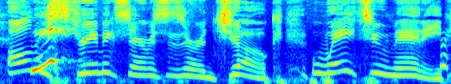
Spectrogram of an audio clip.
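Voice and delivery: mocking whiny complainer. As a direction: whine it like a petty online commenter. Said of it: "I'm gonna read it in his whiny voice".

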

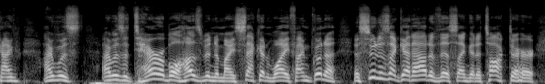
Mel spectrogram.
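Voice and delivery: lightly voiced remorseful thug; confessing bandit.

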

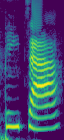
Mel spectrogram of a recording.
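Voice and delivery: loud, high British Peter; British accent. Acted. Co-host topping the other's Peter, loud British accent. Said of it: "say it in an accent".

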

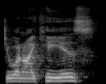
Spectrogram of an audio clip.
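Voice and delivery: loud, high-pitched mock-outraged question; mock scolding. Co-host riffing on the censored ending, loud mock scolding. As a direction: call it out like an exasperated scold.

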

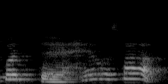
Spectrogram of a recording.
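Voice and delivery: slow, high frightened gasp of a question; voicing a scared colleague, drawn out and high; retold fright. Location manager sees dark shadow, slow frightened high cry.

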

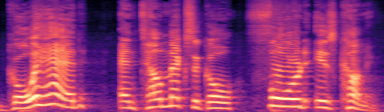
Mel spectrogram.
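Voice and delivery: loud, slow, drawn-out taunt; taunting call-out. Real, not acted. Calling out Ford on moving production, loud slow taunt. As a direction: throw the challenge out loud and slow.

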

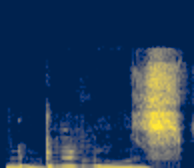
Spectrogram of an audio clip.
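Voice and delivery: high, drawn-out mock moan; hammed-up Quasimodo cry. Player closing the bit, mock Quasimodo wail. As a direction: let the hunchback's cry echo away.

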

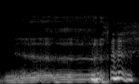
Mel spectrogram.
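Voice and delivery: high, pained "ugh" of a man being pestered; exasperated groan. Retold or imitated. Rios groaning at Jurati's endless questions, exasperated groan. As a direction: groan like you can't take another question. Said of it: "and he's like".

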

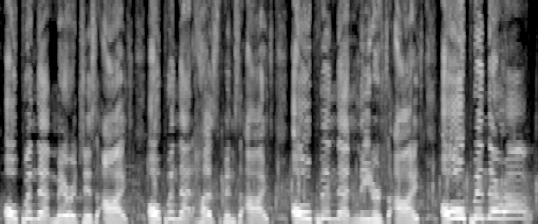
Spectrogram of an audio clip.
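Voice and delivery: building prayer cries, rising to a loud slow peak; preacher crying out over the congregation; preaching at full force. Acted. Preacher praying over the church, building to a cry.

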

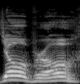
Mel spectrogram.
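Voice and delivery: mock slangy teen greeting; kid saying bro. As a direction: toss it off like a cocky teen. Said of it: "his kids kept going like".

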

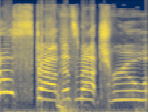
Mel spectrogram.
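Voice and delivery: high, slow, loud whine of denial; stretched-out high protest; drawn-out protest. Real, not acted. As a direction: wail a playful objection. Partner protests the teasing rant.

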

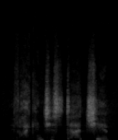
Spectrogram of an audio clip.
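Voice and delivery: hushed repeat of the inner thought; whisper. Retold or imitated. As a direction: whisper it as a secret hope. Woman's inner words retold.

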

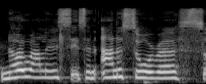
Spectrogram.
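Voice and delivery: little nephew. Retold or imitated. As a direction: play the know-it-all seven-year-old. Nephew voiced correcting her.

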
